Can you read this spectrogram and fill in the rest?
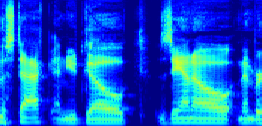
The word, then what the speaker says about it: Xano: There's a new kid on the block that is a backend as a service, and I believe you pronounce it Xano, X-A-N-O, and this is the first really no code, what I would call backend service.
